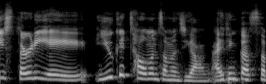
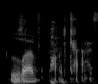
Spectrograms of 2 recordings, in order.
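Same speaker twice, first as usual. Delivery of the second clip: whisper; 7 semitones lower, 12 dB quieter, slower than usual. Real, not acted. Playful whispered aside.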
